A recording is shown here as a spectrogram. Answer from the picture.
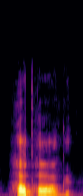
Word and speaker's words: Hauppauge: Hauppauge HD PVR 60 that's as close as I can get to pronouncing this hauppage it is a Native American word Native American Indian to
